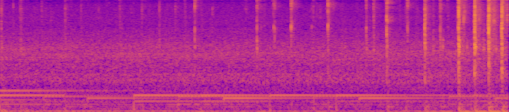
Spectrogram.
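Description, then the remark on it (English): Light, clicky typing on a new, colored computer keyboard: scattered keystrokes at first, then a quicker burst near the end, over a steady low electrical hum. No one speaks. “So I have a new keyboard.”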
